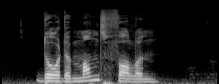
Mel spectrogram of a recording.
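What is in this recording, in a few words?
"Door de mand vallen", Dutch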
